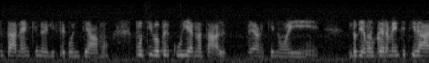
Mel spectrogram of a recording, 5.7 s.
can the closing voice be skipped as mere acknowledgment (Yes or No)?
Yes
